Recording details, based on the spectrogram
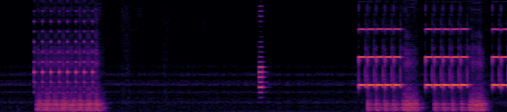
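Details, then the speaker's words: Snuza Hero MD baby breathing monitor that clips onto the nappy, demonstrated lying on a hard flat surface, not on a baby: buzzing vibration, short beep, then rapid loud high-pitched beeping bursts; no-breath apnoea alarm, vibrating throughout. "so that's the alarm it makes it's continues to vibrate even when it's making the really strong alarm"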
